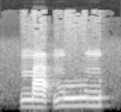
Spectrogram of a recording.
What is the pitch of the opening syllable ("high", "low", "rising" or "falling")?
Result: low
